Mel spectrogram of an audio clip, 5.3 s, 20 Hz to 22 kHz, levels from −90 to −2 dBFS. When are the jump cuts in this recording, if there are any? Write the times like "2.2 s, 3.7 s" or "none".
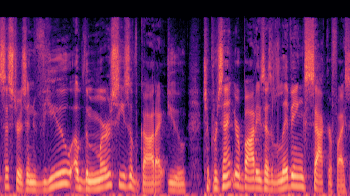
2.5 s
